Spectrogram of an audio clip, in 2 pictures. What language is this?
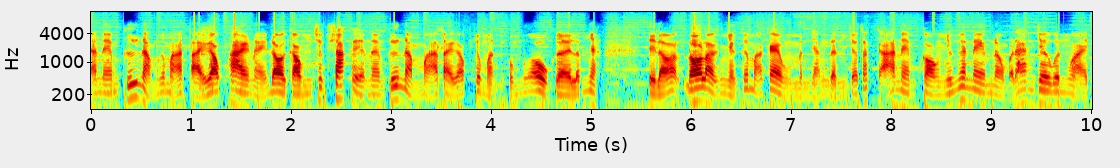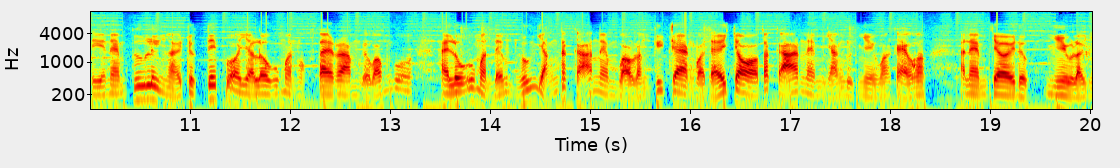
Vietnamese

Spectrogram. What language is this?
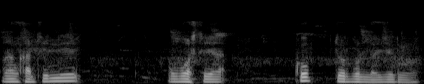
Bodo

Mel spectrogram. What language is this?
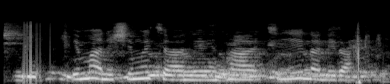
Kinyarwanda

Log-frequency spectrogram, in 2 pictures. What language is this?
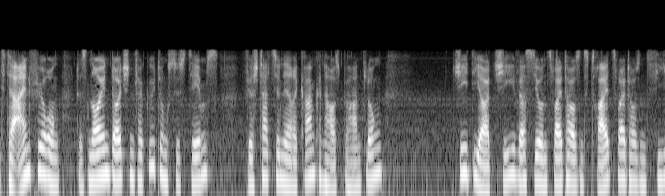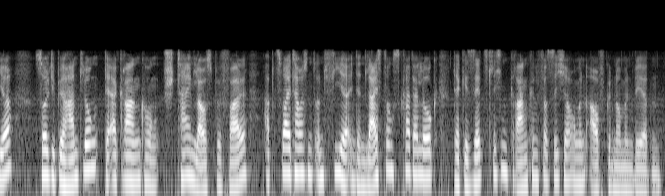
German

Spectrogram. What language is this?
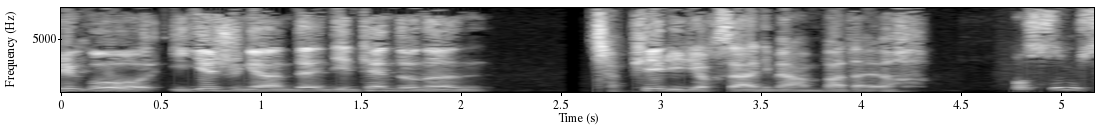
Korean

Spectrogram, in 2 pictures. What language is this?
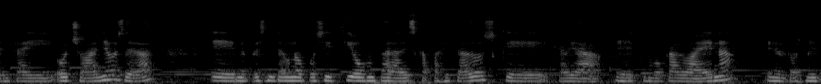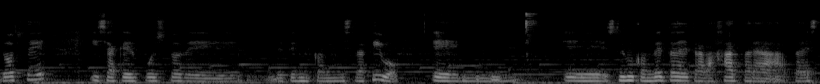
Spanish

